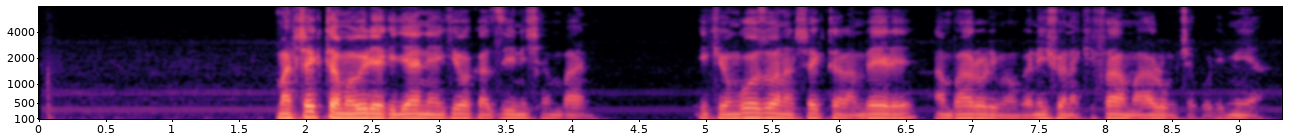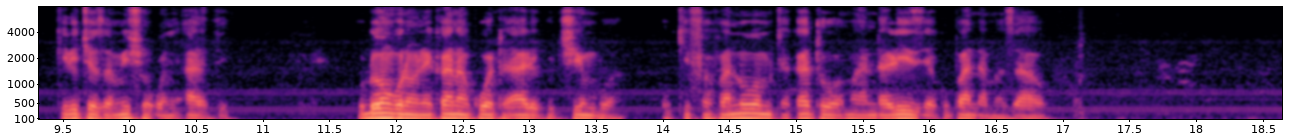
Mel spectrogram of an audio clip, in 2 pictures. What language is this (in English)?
Swahili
